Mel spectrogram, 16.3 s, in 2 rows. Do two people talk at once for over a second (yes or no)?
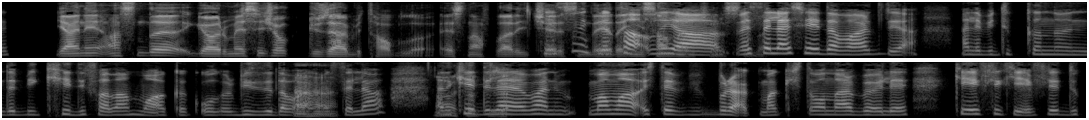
yes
